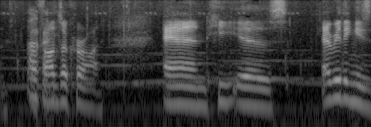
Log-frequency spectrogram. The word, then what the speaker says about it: Cuarón: I'm not sure how you pronounce his last name. I feel remember. bad. It's like Cuaro with the thing. Alfonso Cuarón. Okay. Alfonso Cuarón.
